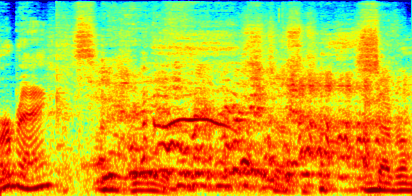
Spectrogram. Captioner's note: laughter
